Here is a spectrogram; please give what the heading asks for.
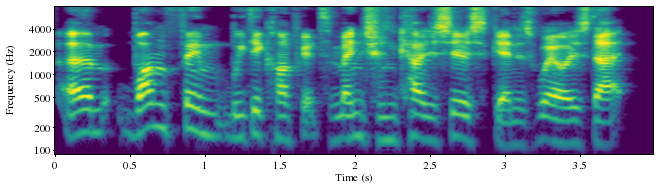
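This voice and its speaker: A man's voice: fairly high pitch, fairly quick. British man in casual podcast chat. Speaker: podcast co-host. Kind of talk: casual chat about sports recovery.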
